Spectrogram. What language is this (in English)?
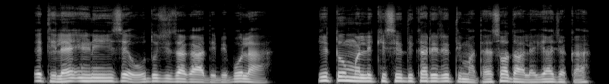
Mahasu Pahari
